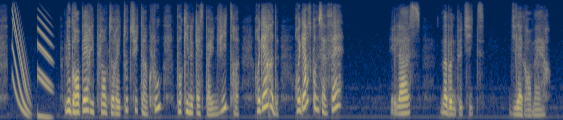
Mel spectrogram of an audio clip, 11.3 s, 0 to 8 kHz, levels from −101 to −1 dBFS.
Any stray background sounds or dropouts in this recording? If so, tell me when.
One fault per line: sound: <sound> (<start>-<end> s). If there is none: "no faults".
sound: chirp (0.2-1.1 s)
